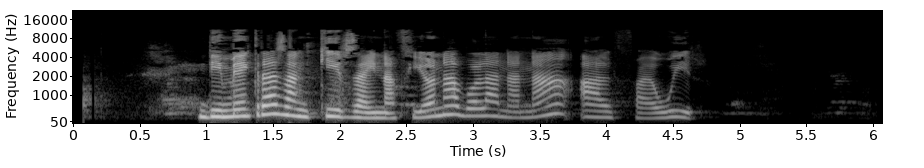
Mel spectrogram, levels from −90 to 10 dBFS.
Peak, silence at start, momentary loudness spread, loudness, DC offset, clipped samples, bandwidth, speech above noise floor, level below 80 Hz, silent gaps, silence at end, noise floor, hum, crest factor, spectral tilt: 0 dBFS; 0.7 s; 20 LU; -19 LUFS; under 0.1%; under 0.1%; 11.5 kHz; 59 dB; -74 dBFS; none; 1.45 s; -79 dBFS; none; 22 dB; -3.5 dB/octave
